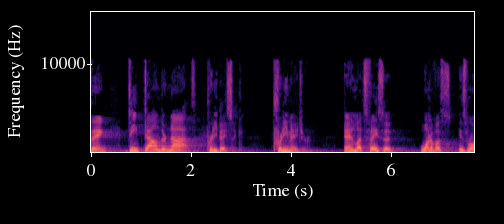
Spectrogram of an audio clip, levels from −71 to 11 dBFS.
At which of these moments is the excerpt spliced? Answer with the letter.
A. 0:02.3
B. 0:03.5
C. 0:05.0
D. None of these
A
